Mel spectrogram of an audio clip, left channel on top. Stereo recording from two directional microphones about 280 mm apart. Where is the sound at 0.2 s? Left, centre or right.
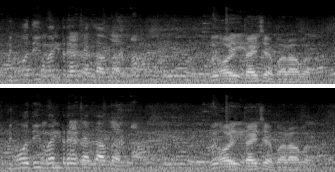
Centre.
